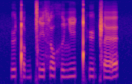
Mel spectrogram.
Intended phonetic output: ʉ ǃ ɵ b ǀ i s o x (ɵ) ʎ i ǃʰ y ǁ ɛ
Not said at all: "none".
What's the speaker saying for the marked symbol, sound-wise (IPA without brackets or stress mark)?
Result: ɵ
